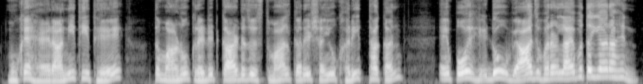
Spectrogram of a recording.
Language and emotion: Sindhi, surprised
